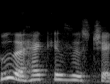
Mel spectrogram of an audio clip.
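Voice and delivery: ordinary talk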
